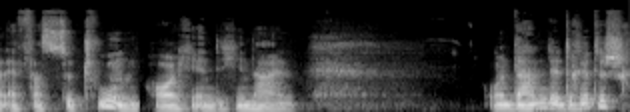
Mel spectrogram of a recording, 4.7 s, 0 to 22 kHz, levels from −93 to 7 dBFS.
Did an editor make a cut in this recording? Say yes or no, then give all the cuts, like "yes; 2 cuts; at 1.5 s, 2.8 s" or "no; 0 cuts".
yes; 1 cut; at 1.0 s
